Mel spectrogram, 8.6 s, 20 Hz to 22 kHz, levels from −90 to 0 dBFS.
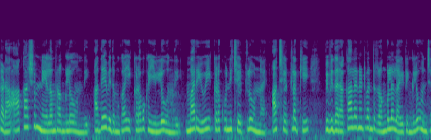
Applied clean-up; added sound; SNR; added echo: none; none; none; none.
